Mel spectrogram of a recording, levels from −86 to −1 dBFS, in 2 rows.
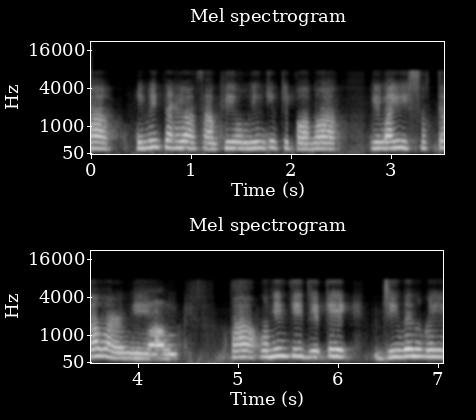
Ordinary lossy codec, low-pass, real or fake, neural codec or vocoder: none; none; fake; codec, 16 kHz, 0.5 kbps, FreqCodec, smaller model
